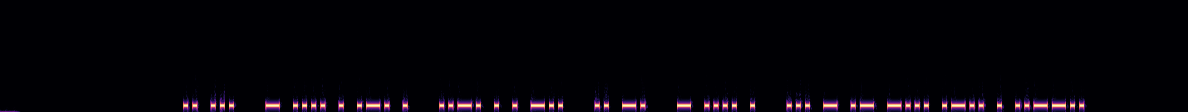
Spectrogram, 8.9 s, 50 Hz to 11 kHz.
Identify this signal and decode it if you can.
Morse code, heard as a keyed tone, about 34 wpm, 700 Hz. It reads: IS THERE FEED IN THE STABLE?
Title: Sentences from Top 1600 Words 35wpm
